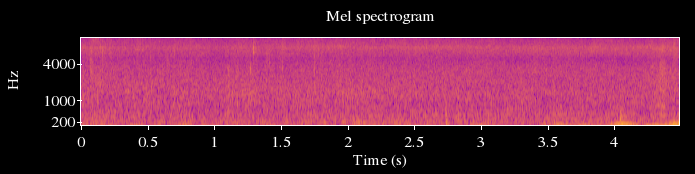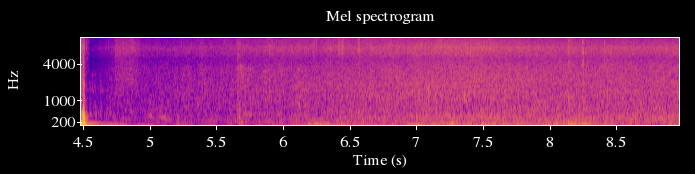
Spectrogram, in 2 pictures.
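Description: A mountain stream rushes over rocks.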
